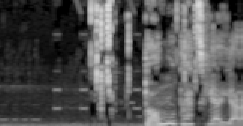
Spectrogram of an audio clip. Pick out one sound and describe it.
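Small mechanical clicks sound as a knob is turned.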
